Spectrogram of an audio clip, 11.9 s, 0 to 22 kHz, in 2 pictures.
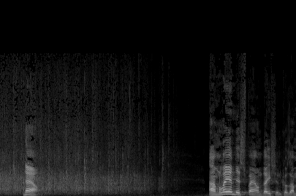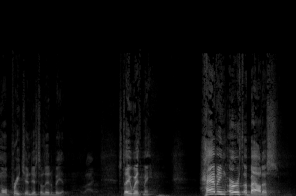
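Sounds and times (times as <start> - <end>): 
church congregation clapping hands during a sermon: 0.0 - 3.8
speech: 0.4 - 0.9, 4.2 - 7.3, 8.3 - 9.0, 10.0 - 11.5.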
